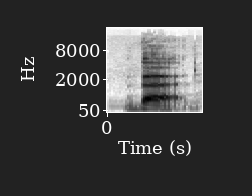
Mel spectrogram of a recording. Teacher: In Australian English, you don't pronounce R at the end of words or before consonants.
